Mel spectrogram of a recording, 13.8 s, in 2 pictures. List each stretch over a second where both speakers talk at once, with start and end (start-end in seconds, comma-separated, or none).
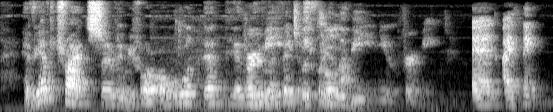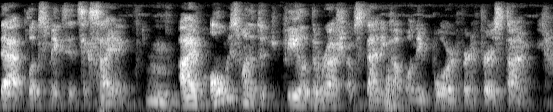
3.0-4.4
